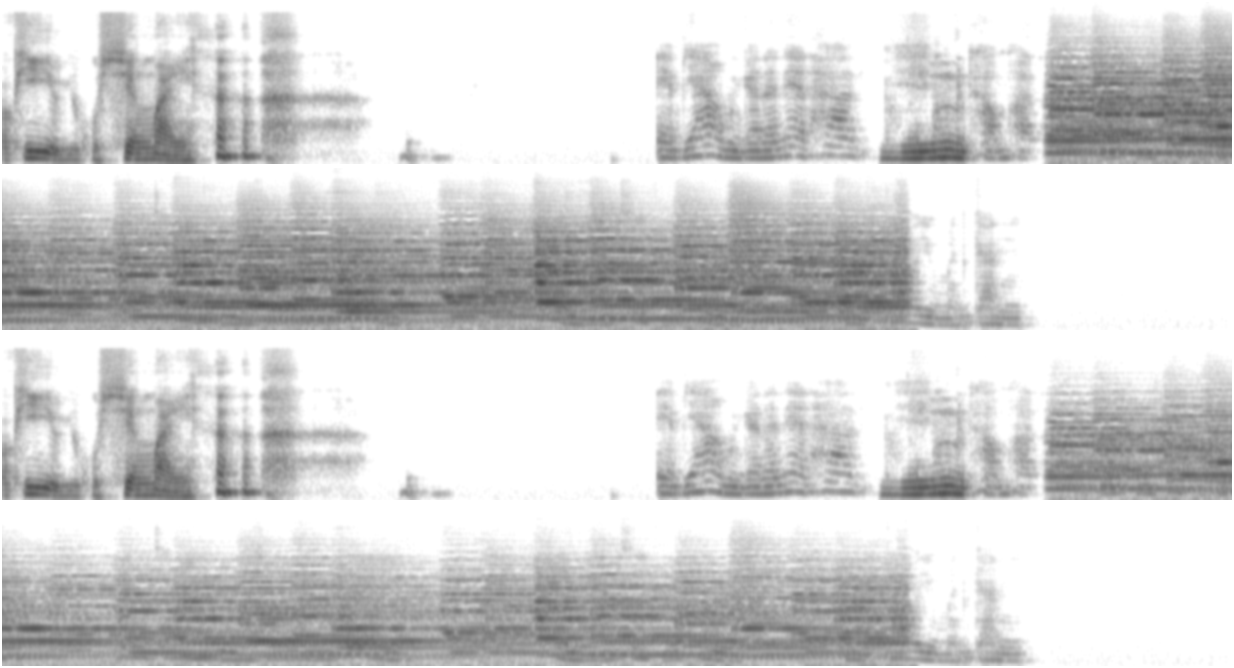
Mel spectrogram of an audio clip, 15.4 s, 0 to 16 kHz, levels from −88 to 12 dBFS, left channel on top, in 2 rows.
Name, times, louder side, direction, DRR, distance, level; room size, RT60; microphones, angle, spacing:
voice 1, 0.0-2.1 5.5-6.0, left 1 dB, 5° left, 0.3 m, -27 dB
voice 2, 2.5-2.8 4.1-10.2 11.0-12.4 12.9-14.0, equal, 65° left, 1.0 m, -43 dB
sound 1, 6.5-13.4, left 6 dB, 85° left, 0.4 m, -25 dB
4.9 x 3.1 x 3.1 m
head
